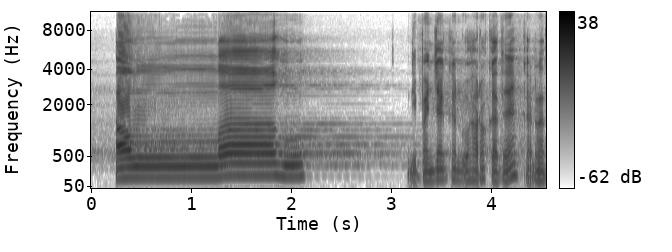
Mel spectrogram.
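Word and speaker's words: الله: a-nya langsung masukkan ke lafaz Allah Ya Allahu dipanjangkan dua harakat ya karena terdapat Alif kecil di sini Allahu la kemudian huruf la dipanjangkan lima harakat karena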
